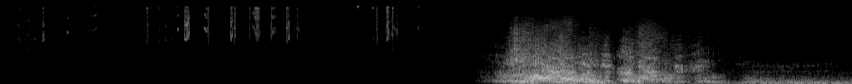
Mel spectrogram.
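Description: A run of quick, faint high ticks, then a lion's roar beginning about five seconds in. The roar is loudest at its start and tails off into a lower, quieter growl.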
